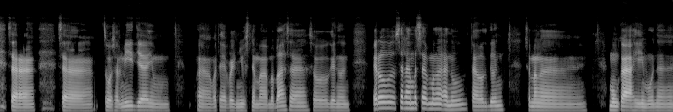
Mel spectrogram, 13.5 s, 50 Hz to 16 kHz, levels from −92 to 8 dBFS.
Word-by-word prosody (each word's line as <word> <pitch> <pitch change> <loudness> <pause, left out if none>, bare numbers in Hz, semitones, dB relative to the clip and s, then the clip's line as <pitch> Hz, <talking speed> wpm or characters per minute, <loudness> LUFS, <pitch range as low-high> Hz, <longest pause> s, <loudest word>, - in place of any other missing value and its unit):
sa - - +6 0.8
sa - - +1 0.8
social 110 -2 -2
media, 120 +1 +1
'yung, 105 -1 -7 0.5
ah, 105 -3 -4
whatever 110 -1 -4
news 105 -1 -4
na 110 - -1
ma 105 0 -1
mabasa 120 +2 -1
so 110 -1 -5
gano'n. 105 -1 -4 0.5
Pero 180 +1 +2
salamat 175 0 +1
sa 170 -1 +1
mga 160 -3 +1
ano 145 +3 -4
tawag 120 -1 0
do'n, 130 +2 -4 0.4
sa 125 - -8
mga 115 -1 +2 1.3
mungkahi 115 -3 +5
mo 105 0 -3
na 110 0 -4
115 Hz, 110 wpm, -25 LUFS, 110-130 Hz, 1.3 s, sa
